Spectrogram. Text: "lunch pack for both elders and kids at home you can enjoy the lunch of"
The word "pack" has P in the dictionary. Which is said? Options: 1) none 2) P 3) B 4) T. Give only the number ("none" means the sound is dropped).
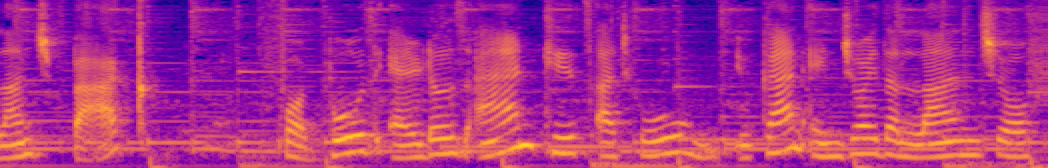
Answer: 3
